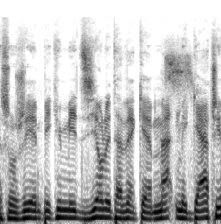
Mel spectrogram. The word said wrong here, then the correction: McGachy: Am I saying that right? Matt McGacky. – McGacky.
